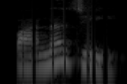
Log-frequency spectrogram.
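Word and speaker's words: Panaji: गोवा को गोवा का जो कैपिटल है पाना पजी हिंदी में बोलते हैं और आप ऐसे याद कर सकते हैं पाना जी ठीक है पाना जी तो पी ए एन ए पाना और जे आई जी हो गया ठीक है और हिंदी में बोलते हैं प जी इस तरीके से पजी होता है ठीक है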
